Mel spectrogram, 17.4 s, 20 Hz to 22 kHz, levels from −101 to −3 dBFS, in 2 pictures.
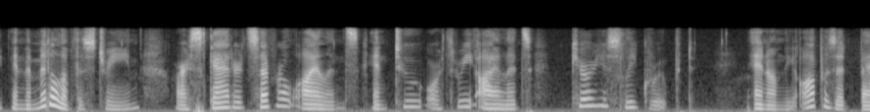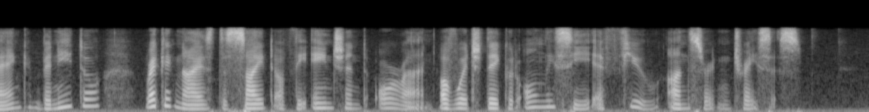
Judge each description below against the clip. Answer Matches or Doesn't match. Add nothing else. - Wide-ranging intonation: Matches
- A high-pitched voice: Doesn't match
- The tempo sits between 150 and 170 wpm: Doesn't match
